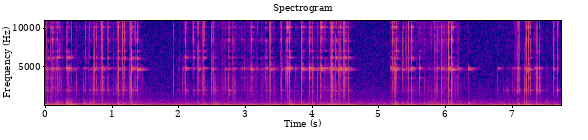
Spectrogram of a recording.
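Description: Long acrylic nails scratch and tap the embossed ridges of a hollow textured glass lamp base. Bursts of bright, glassy clicks and rasping scrapes come and go over a steady low hum. Each tap dies away almost at once.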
